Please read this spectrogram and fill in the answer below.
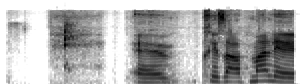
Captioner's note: speaking in French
